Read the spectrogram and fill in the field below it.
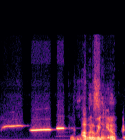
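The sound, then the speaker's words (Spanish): A bright, clear whistle plays a short three-note call, a long high note sliding into two lower ones, the whistle of an ice cream cart vendor, followed right away by a voice speaking. “¿El tío silba o es una grabación del silbido?”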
